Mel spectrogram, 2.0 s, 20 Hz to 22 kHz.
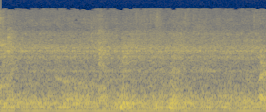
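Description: VR Dm7 'Lättähattu' diesel railbus running along the track, heard from inside its cab: a steady low engine drone mixed with wheel-on-rail noise.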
